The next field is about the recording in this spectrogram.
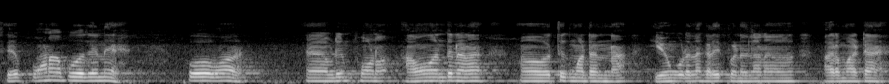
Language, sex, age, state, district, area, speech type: Tamil, male, 30-45, Tamil Nadu, Cuddalore, rural, spontaneous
